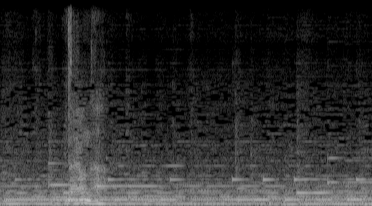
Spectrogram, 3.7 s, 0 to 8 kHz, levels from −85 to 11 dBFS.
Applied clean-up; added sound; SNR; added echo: none; none; none; none.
